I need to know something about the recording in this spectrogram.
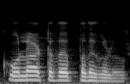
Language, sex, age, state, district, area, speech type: Kannada, female, 60+, Karnataka, Koppal, rural, spontaneous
